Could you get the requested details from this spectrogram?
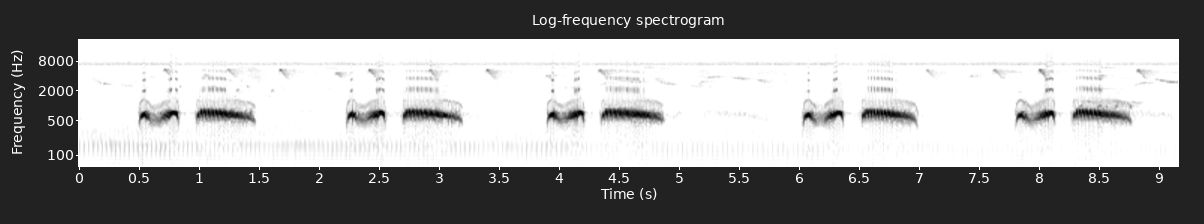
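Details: Lure recording of a spotted dove for hunting, meant to pull distant doves in. Five cooing phrases about every two seconds: a quick doubled coo, then a longer drawn-out croo. Faint high chirps sit in the background.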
